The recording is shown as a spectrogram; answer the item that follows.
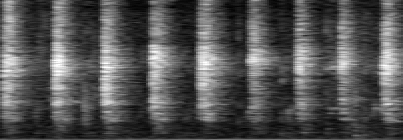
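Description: Rapid, crisp crinkling and rustling of tissue packing paper in a sneaker box as the shoe is lifted and handled, a quick run of small crackles.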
